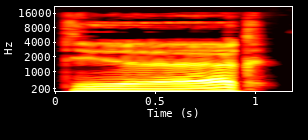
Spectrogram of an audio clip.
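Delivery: one long, drawn-out word; slow. A narrator's reading. Listener ponders her full name, speaking slowly. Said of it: "медленно проговорил я".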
